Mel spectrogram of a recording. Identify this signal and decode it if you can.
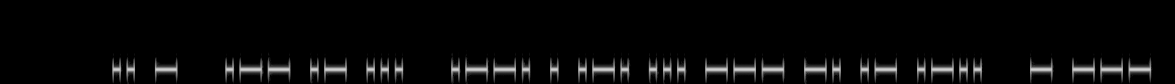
Morse code, heard as a keyed tone, about 17 wpm, 700 Hz. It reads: IT WAS PERSONAL TO
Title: Sentences from Top 1000 Words - Review Part 4 - 17wpm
